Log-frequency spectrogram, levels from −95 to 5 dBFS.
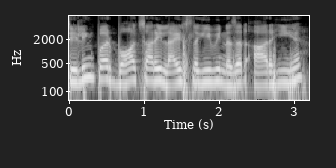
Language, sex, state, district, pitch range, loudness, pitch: Hindi, male, Uttar Pradesh, Lucknow, 155-185 Hz, -13 LUFS, 170 Hz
